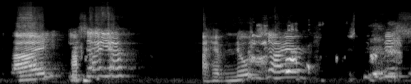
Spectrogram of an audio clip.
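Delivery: shrill, very high, loud birdlike voice. Isaiah speaks to the others, who ask why he sounds this way; high-pitched bird voice. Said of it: "why do you sound like a high pitched bird right now".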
